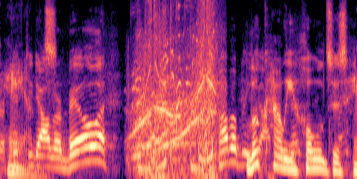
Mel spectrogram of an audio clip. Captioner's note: sound effect of rewinding tape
